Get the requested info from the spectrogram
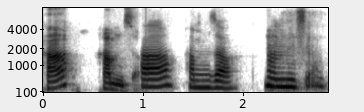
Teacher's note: हमजा हलक के सीने वाले हिस्से से अदा होता है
